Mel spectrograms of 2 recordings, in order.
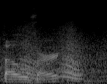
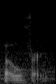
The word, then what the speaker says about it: Beauvert: But despite his French-sounding name, apparently it's pronounced Beauvert, like a bow and vert. Okay. That I remember the team owner of his team mentioned it on chat once. Yeah, so apparently it's Beauvert.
